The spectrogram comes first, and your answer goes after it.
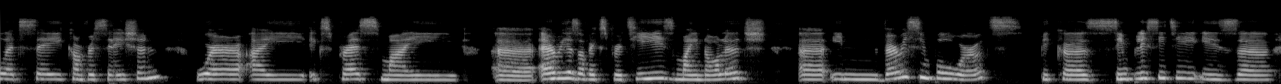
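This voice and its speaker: A woman with a French accent, a consultant guest in a podcast interview, explaining things in simple words with frequent "uh" fillers. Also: on the high side.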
